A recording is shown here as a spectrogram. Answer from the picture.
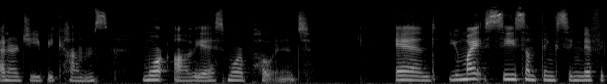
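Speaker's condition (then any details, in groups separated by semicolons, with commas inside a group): No condition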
